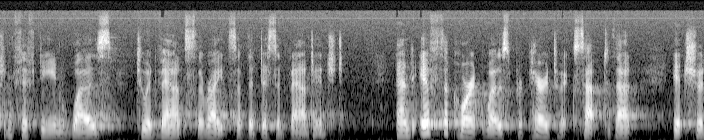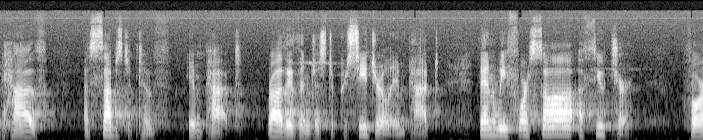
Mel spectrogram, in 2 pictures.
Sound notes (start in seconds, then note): none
